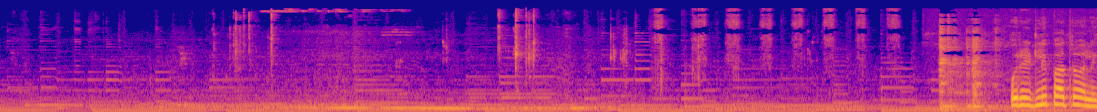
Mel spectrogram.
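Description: Stainless steel kitchen press being handled: dough pushed into its metal cylinder, then the threaded top with its crank handle screwed on, giving scattered metal scrapes and clicks that come thickest in the second half. Soft background music plays underneath.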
